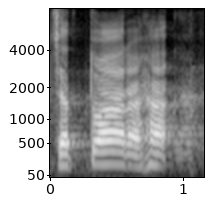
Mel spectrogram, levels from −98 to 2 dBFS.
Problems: constant background noise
